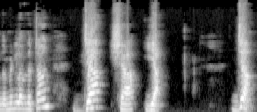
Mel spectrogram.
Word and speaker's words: ج: Touch the middle of the tongue. That's how Arabic Jim is. To the palate or roof of the mouth. So repeat after me 3 times. Ja.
